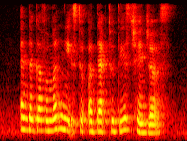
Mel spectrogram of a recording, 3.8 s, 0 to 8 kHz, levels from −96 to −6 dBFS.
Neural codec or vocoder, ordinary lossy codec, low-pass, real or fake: vocoder, 44.1 kHz, 80 mel bands, Vocos; MP3, 48 kbps; 7.2 kHz; fake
